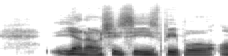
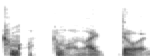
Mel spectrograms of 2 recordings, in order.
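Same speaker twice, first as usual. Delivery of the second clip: soft coaxing murmur, much softer; low, hushed egging on; quiet coaxing sister; egging on quietly; 8 semitones lower, 8 dB quieter, faster than usual. Retold or imitated. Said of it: "the sister's egging her on".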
